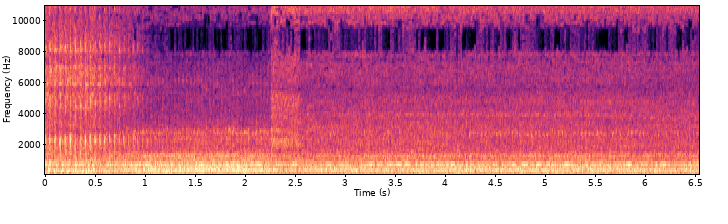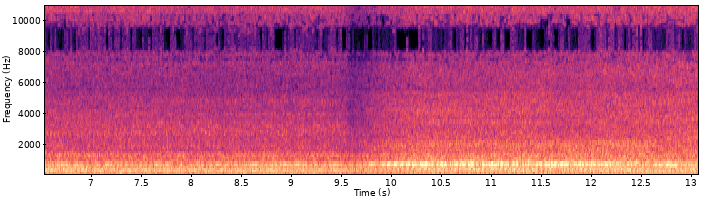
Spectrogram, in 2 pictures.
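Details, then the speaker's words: Small compressor engine running on a spark plug borrowed from a Harley, black plug, possibly some water in it: steady, even, fast, light running with no misses or knocks; sounds healthy. "It sounds like your Harley too. It does, doesn't it?"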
